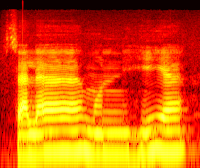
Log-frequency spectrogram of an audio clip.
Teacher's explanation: munda zamalik tanvin, ya'ni izhor qoidasi, nunni aniq bildirib o'qiymiz, chunki ha harfiga yo'liqyapdi.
